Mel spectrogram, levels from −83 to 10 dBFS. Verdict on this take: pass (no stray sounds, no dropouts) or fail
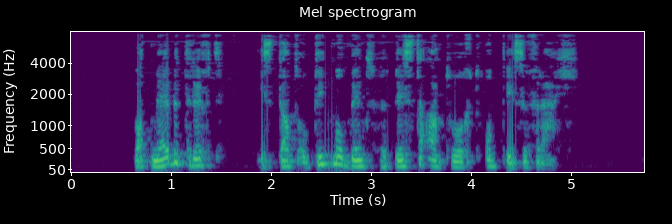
pass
